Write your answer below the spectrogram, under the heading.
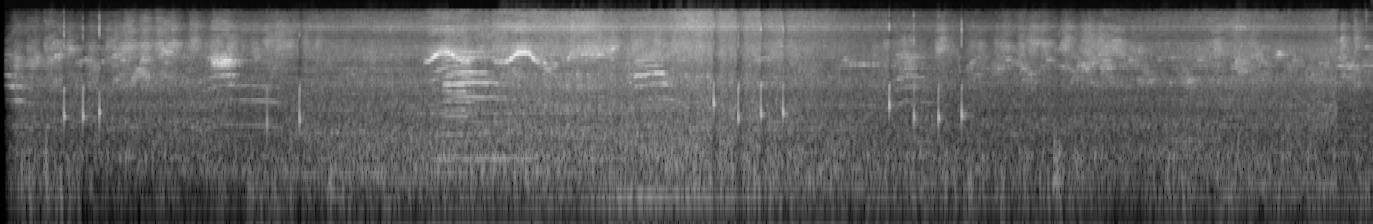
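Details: A domestic cat, said to have eaten two mice early in the morning and still hungry, gives a pair of short arched meows midway, among sharp clicks and steady low background rumble.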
